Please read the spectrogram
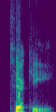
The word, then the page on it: tiki: American English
